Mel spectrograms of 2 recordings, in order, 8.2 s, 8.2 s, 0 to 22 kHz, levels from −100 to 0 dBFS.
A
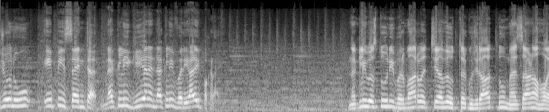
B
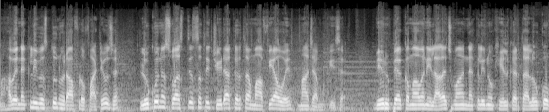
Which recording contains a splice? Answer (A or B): B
